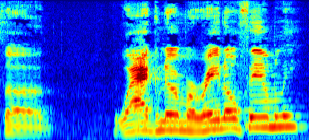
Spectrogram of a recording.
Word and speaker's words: Wagner: who is the son of Dr. Wagner Jr. Did I say that right? – Yep.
